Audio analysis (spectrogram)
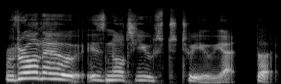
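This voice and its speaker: A woman voicing an unflappable male valet in a storybook reading, coolly deferential, formal and measured. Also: medium pitch, wildly swooping pitch, no room sound, studio quality. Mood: calm, deferential.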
